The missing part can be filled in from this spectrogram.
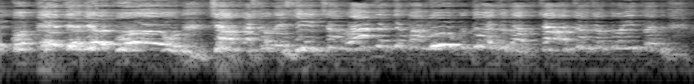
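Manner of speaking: very high, loud flustered farewells; hammed-up panic about being late; comic panic. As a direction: blurt hurried goodbyes as you dash off. Acted panic, rushing goodbyes at airport.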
